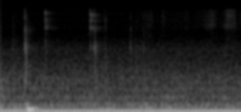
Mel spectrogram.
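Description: A few light, irregular clicks from a computer keyboard and mouse, with a soft thump about a third of a second in.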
